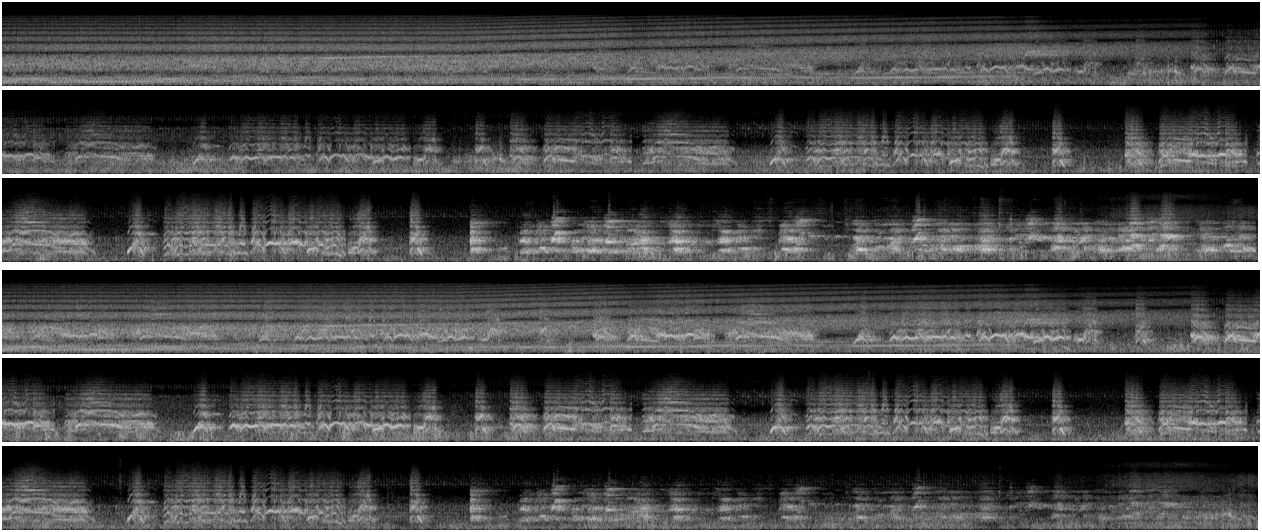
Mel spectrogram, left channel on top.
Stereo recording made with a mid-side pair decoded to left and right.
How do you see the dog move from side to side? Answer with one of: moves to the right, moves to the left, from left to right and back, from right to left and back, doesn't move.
moves to the left.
